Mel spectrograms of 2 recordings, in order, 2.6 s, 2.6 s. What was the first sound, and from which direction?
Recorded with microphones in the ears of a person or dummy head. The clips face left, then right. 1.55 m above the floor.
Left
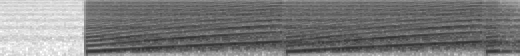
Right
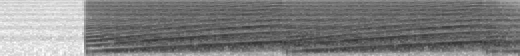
An alarm, 55° left (ahead or behind).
